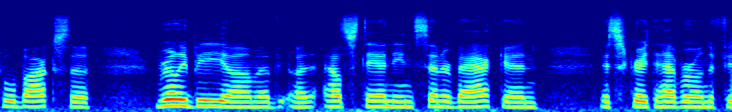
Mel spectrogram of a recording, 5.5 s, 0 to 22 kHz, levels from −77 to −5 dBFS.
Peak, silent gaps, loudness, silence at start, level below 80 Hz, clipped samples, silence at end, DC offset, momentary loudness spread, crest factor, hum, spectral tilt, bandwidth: -10 dBFS; none; -28 LUFS; 0 s; -60 dBFS; under 0.1%; 0 s; under 0.1%; 13 LU; 16 dB; none; -5 dB/octave; 14 kHz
